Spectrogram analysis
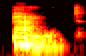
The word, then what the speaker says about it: pilot: a dar cuenta que la I suena ay. Entonces tú ya lo tienes todo. Porque sabes que esta primer parte va a sonar pie. Pie. Listo, ya tenemos la pronunciación de la primer parte. Espérate, lo escribo en verdecito para que sepas que es la primer parte. Listo. Y la segunda parte termina en consonante. ¿Suena igual? Entonces tú dices pilot. Pilot sería la pronunciación de esta palabra, ¿verdad?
